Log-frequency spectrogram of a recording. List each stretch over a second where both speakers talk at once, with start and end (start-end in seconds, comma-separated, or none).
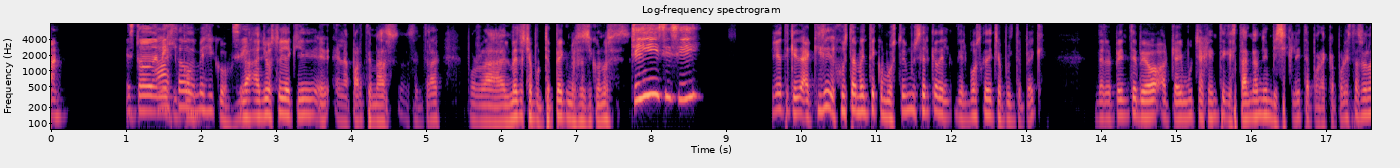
1.3-2.8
